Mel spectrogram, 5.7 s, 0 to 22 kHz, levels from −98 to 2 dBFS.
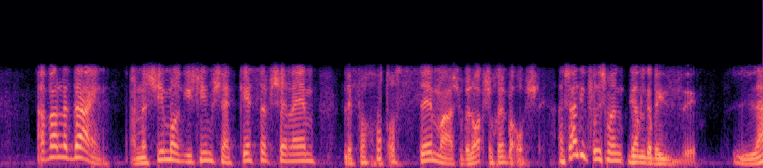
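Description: Opus voice compression runs throughout: nothing survives above 4.3 kHz, and coarse SILK coding leaves speech muffled, hoarse and faintly robotic. That is narrowband codec damage, which fits about 8 kbps, rather than a simple low-pass filter.

From 3.36 to 4.98 s, the pace suddenly doubles while pitch holds, sounding rushed; this is likely a time-stretched section, not a sped-up tape with rising pitch.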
